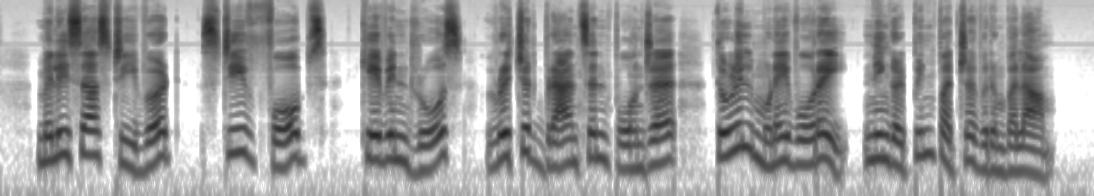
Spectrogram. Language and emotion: Tamil, neutral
